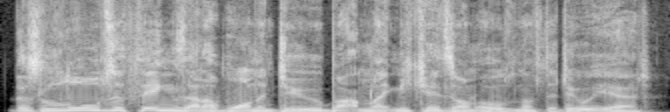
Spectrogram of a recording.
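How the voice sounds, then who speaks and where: An animated middle-aged man telling stories in a relaxed podcast conversation, swearing freely. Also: fairly high pitch, racing, no room sound, clean studio sound. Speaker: podcast guest. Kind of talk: casual conversation.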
